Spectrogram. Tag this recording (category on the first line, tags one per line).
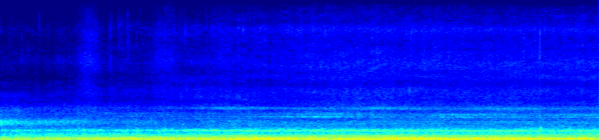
Sound effects > Vehicles
embedded-track
moderate-speed
passing-by
Tampere
tram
